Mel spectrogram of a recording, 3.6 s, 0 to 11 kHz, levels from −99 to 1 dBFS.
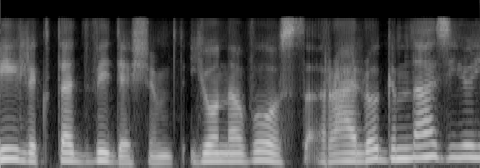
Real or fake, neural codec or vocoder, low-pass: fake; codec, 16 kHz, 0.7 kbps, FocalCodec; 7.2 kHz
